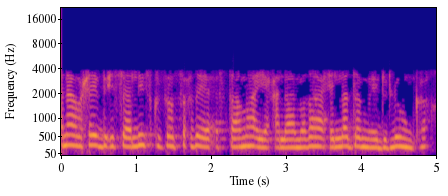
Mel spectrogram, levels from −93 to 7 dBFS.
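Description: G.729 codec damage runs through the whole speech clip, plainly audible. The band stops at 4 kHz and the voice is rebuilt from a vocal tract filter, pitch predictor and sparse pulses, giving a rough, slightly synthetic texture that fits an 8 kbit/s G.729A stream.

VoIP packet loss concealed by the speech codec occurs from 1.96 to 2.09 s. About 90 ms of audio, likely three packets, never arrived. The decoder stretched its last pitch and filter with falling gain, so the voice turns into a fading buzzy or noisy smear before recovering.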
